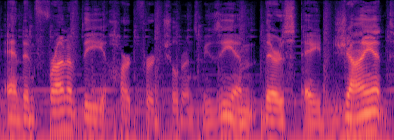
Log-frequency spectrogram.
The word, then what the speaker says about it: Hartford: This is a most emailed story from the Hartford Current. Am I saying that correctly? I've never actually. – Yes. Hartford. Okay. It's Hartford. Yes.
